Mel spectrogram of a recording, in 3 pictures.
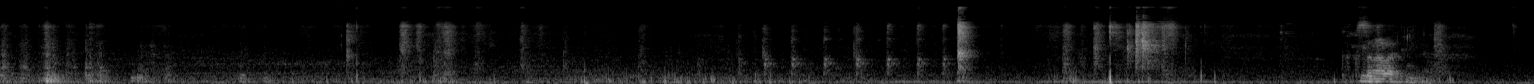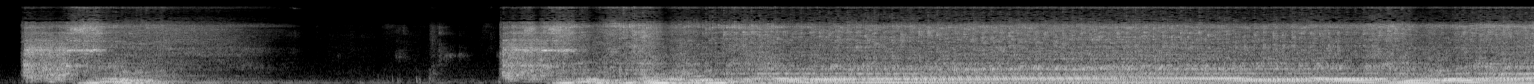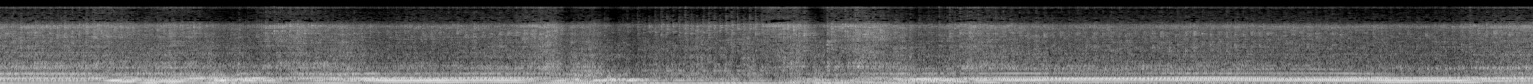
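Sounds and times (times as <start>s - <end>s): car engine starting and revving: 15.6s - 18.2s, 20.4s - 46.0s.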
